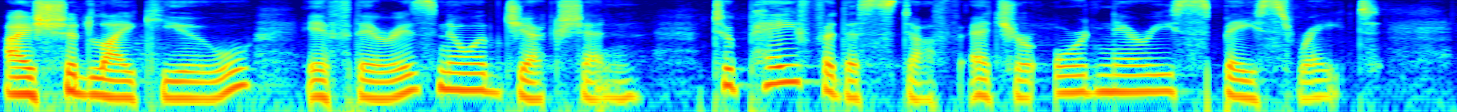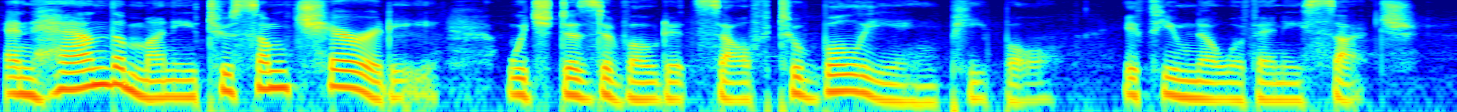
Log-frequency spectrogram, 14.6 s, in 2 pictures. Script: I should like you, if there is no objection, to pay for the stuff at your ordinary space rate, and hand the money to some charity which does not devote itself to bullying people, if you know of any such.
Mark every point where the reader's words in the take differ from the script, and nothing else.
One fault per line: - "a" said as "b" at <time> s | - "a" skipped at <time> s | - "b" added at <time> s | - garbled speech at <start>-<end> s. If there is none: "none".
- "not" skipped at 10.3 s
